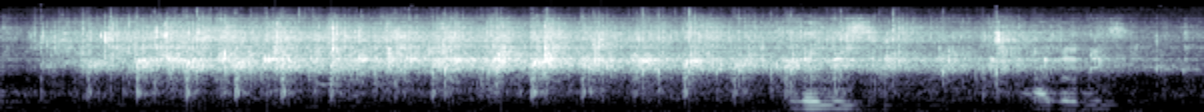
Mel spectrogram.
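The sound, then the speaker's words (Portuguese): An audience applauds steadily for several seconds during a certificate presentation to a professor, a dense, even patter of many hands at moderate loudness, with a voice briefly speaking over it near the end. “Palmas.”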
